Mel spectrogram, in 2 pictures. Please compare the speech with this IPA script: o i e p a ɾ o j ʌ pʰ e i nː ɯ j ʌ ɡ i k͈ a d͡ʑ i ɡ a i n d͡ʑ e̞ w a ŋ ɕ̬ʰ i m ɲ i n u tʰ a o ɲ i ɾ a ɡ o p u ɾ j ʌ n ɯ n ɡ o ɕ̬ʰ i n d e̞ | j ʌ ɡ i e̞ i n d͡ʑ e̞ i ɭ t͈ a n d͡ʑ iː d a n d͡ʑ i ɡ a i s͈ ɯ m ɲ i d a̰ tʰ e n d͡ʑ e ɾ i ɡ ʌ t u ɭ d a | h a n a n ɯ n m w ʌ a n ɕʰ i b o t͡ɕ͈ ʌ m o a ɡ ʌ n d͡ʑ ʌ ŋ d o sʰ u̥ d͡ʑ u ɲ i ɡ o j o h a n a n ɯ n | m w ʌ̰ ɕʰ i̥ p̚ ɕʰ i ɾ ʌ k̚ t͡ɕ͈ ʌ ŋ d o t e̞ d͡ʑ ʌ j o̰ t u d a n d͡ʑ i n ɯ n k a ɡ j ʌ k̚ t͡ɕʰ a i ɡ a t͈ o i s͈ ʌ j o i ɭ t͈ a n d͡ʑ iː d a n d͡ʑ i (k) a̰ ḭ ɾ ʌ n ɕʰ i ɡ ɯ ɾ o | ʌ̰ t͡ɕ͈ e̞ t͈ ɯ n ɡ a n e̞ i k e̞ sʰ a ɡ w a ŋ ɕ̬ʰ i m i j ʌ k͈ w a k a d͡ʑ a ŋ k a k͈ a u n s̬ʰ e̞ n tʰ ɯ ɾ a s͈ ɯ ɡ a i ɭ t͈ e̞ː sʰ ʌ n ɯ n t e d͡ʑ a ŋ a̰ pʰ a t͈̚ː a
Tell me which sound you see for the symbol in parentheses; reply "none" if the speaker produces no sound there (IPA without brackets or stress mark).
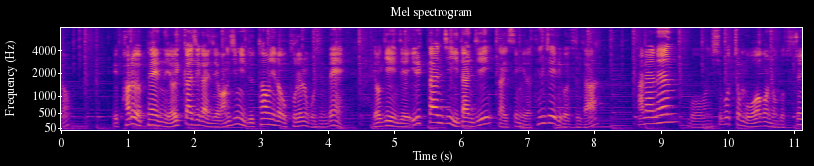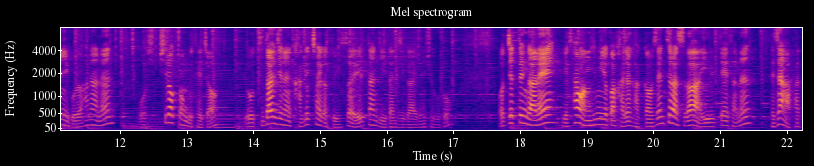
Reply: ɡ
